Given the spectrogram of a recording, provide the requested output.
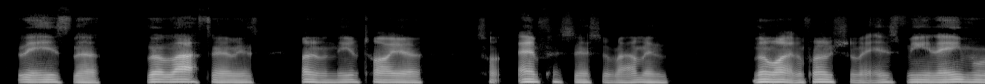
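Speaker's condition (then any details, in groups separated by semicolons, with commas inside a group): Motor neuron disease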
